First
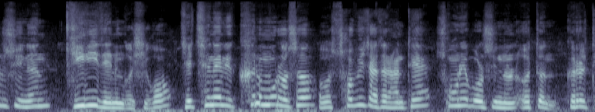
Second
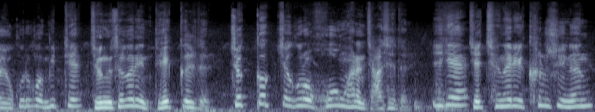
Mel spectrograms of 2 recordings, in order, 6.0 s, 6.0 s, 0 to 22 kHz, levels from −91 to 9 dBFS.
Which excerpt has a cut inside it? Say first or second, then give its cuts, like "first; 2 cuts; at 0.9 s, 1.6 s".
second; 3 cuts; at 0.9 s, 2.2 s, 4.5 s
